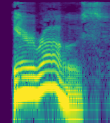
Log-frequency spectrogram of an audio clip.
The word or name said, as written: erosely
